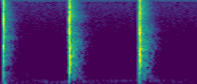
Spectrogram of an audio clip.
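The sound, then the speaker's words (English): Three sharp, single hand claps, evenly spaced with silence between, made to sync recordings; each one snaps loudly and quickly decays. “Actually, I'm going to do a clap to sync this up.”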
